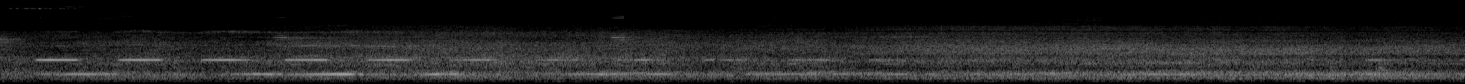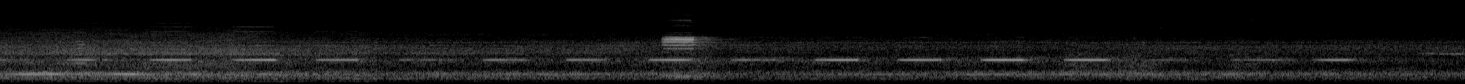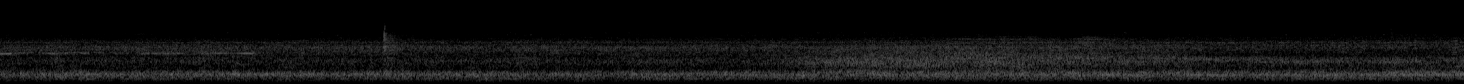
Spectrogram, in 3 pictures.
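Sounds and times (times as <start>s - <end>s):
reversing alarm beeping: 0.0s - 9.1s, 13.5s - 28.3s.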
